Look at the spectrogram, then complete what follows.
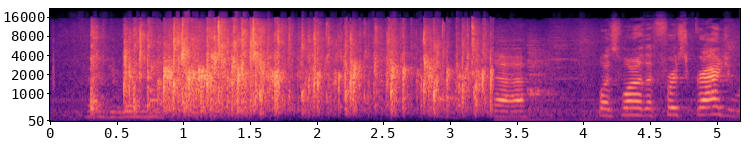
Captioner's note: applause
